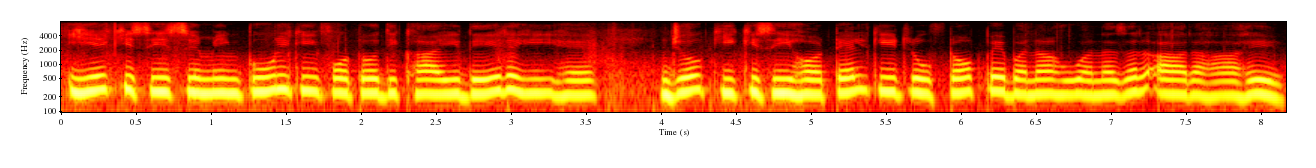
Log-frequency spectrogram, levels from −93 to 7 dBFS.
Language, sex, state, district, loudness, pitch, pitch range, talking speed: Hindi, male, Rajasthan, Jaipur, -12 LUFS, 245 Hz, 230-260 Hz, 175 wpm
